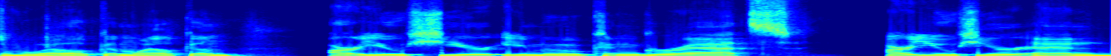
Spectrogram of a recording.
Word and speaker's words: Imu: a one-piece reference okay is it emu or IMU I am tell me how to pronounce it since you all I've not seen one piece clearly I'm not and I can buy Relic packs with faction standing yeah all right Emperor last call are you here I said it correct it's emu Emperor emu okay emu all right thank you for verifying do you try to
